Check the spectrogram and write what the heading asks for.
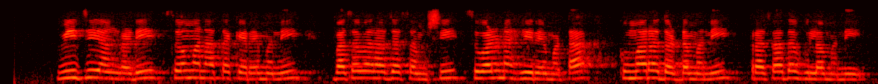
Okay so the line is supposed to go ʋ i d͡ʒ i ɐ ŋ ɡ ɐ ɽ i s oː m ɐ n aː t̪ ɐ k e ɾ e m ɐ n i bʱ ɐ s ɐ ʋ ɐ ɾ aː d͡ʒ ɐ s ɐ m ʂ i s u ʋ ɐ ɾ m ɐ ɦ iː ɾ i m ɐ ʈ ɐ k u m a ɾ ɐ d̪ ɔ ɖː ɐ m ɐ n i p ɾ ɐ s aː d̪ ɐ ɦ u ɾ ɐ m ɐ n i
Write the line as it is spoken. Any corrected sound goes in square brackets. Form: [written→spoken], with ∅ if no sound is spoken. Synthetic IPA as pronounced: ʋ i d͡ʒ i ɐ ŋ ɡ ɐ ɽ i s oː m ɐ n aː t̪ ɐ k e ɾ e m ɐ n i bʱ ɐ s ɐ ʋ ɐ ɾ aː d͡ʒ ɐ s ɐ m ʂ i s u ʋ ɐ ɾ [m→ɳ] ɐ ɦ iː ɾ [i→e] m ɐ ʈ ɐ k u m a ɾ ɐ d̪ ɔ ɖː ɐ m ɐ n i p ɾ ɐ s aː d̪ ɐ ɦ u [ɾ→l] ɐ m ɐ n i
